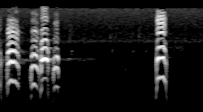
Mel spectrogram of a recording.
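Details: African skimmer, the year's first hatched chick, giving four quick, nasal, honking yelps in a tight cluster, then a single matching yelp after a second of quiet.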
